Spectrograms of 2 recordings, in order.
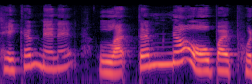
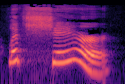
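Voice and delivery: happy; 8 semitones higher, 7 dB louder than usual. Acted. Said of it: "said Ellie happily".

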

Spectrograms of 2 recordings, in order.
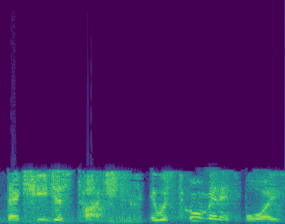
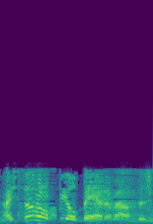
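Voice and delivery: ordinary talk, nothing marked

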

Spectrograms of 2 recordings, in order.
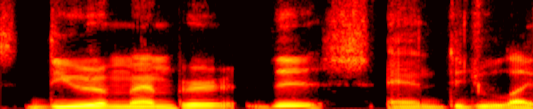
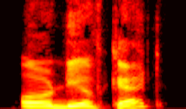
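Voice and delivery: louder mock Indian accent, questioning; 3 semitones higher, 6 dB louder, faster than usual. Prank caller asking a gas station, Indian accent. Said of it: "in an Indian accent".

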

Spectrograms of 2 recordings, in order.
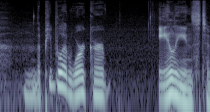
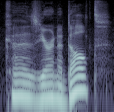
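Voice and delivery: ordinary talk

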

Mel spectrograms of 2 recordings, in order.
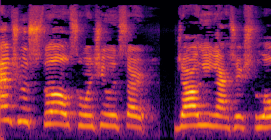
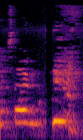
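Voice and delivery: a whimpering, softer mock cry; whiny cry; 3 semitones higher, 7 dB quieter than usual. Girl imitating herself whining to her partner, mock crying. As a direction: whine it like you're about to cry. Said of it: "I'm like".

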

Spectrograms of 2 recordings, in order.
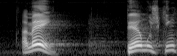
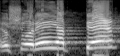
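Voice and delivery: slow, louder, stretching chorei até; drawn-out emphasis; 10 semitones higher, 13 dB louder, much slower than usual. Retold or imitated. Raquel's testimony retold, slow and emphatic. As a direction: lean on every word slowly. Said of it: "o que me marcou foi o seguinte".

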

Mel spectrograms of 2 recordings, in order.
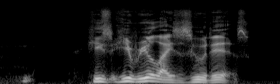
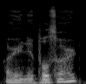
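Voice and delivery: low, softer mock-seductive voice; creepy prank caller; 4 semitones lower, 6 dB quieter than usual. Prank caller pressing the confused man, mock-sultry. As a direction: play a hushed dirty phone call.

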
